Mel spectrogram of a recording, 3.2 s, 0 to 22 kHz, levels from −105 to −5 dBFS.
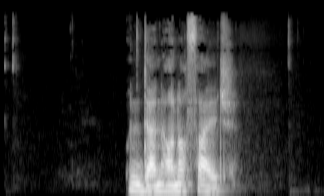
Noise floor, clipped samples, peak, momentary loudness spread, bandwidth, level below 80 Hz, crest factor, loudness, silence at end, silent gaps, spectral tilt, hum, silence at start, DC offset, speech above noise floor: -87 dBFS; under 0.1%; -2 dBFS; 11 LU; 16 kHz; -56 dBFS; 18 dB; -17 LUFS; 0.9 s; none; -6 dB/octave; none; 1.3 s; under 0.1%; 71 dB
